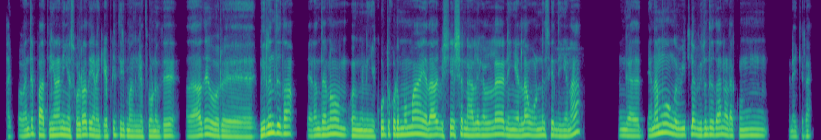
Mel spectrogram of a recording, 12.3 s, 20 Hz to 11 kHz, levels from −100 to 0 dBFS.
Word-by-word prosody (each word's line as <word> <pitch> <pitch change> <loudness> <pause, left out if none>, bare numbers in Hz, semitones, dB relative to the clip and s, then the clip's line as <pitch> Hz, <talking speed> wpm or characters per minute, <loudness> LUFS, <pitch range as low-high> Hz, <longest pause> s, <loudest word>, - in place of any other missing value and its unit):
இப்போ 120 +3 -20
வந்து 155 +5 0
பாத்தீங்கன்னா 145 +1 +2
நீங்க 140 -2 +2
சொல்றது 150 +2 +2
எனக்கு 125 0 -2
எப்படி 140 +4 -4
தெரியுமாங்க 125 -3 0
தோணுது, 125 +1 0 0.3
அதாவது 135 +7 0
ஒரு 130 -1 0 0.5
விருந்து 190 +5 +5
தான். 175 -1 -1 0.2
தெனந் 140 +3 -1
தெனம் 170 +1 +3 0.2
வந்து 130 -1 +2
நீங்க 125 -1 -1
கூட்டு 155 0 0
குடும்பமா, 160 +3 +3
ஏதாவது 150 0 +2
விசேஷ 160 +3 -1
நாள்கள்ல, 145 +3 +1
நீங்க 140 -1 0
எல்லாம் 145 0 +1
ஒண்ணு 140 0 -1
சேந்தீங்கனா, 135 +4 -1 0.7
உங்க 135 -1 -1 0.3
தினமும் 180 +8 +3
உங்க 165 - +2
வீட்ல 150 +3 0
விருந்து 155 +1 0
தான் 160 0 0
நடக்கும் 140 0 -2 0.6
நெனைக்கிறேன். 120 +2 -9
145 Hz, 165 wpm, -21 LUFS, 130-155 Hz, 0.7 s, விருந்து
